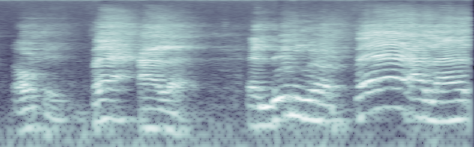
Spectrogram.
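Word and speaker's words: فعّل: the fact that there's emphasis on the second syllable. Instead of saying fa'ala, we say fa'ala. Fa'ala, fa'ala. So the emphasis is on the second letter, fa'ala.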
